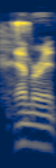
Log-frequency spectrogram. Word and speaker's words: Amaranthe: band name correctly here is it is it amaranth is that how I pronounce the band name yeah perfectly okay amaranth because you've got you you're pretty much you're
